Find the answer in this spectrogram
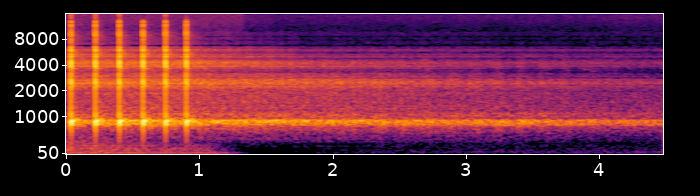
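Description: Film background score: a quick run of sharp, dry percussive knocks, about five a second, ending about a second in. Under them a single high held tone slowly fades.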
